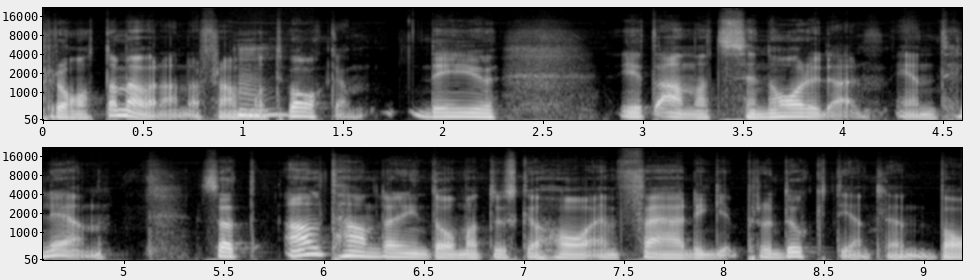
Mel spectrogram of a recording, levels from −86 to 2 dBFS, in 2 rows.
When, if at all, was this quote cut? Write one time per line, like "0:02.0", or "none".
none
